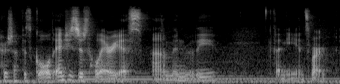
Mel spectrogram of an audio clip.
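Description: A woman speaks with an American accent. Audible room echo and noticeable background noise fill the recording. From US Midwest (Michigan). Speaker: writer and adoption activist. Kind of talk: casual interview.

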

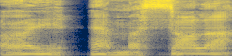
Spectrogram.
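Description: A man puts on a raspy character voice. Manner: grandiose, indignant, menacing.

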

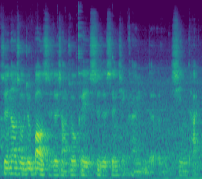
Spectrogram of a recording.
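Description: Noticeable background noise and audible room echo surround a man speaking at a medium pitch with fairly even intonation. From Taiwan. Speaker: architecture student. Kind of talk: casual interview.

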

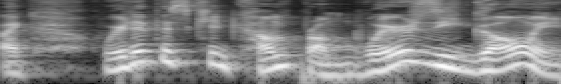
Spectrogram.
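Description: Speaking at a fairly quick pace with an American accent, this voice is somewhat breathy and has ordinary pitch variation. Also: man. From US, Northern Virginia. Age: 30s. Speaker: content creator and filmmaker. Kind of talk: casual interview chat.

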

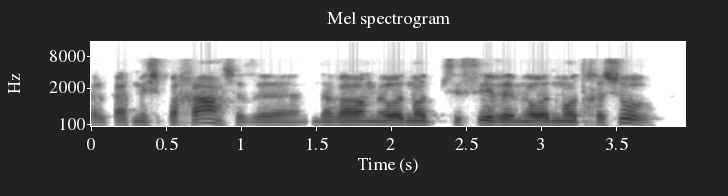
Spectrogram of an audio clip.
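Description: This man's voice sits at a medium pitch, and his intonation stays fairly even. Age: 30s. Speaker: engineer and investor. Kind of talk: interview.

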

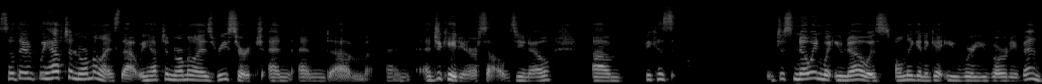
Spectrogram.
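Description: With an American accent, a woman speaks at medium pitch with lively intonation. Her tone is dark and mellow. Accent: Brooklyn accent deliberately dropped. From Brooklyn, New York City. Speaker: podcast host and event planner. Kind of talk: casual interview chat.

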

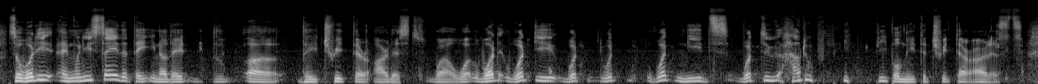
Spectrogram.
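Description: A man's plain, everyday voice, fairly high in pitch, with lively intonation and a moderate pace. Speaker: podcast host. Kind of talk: casual interview chat.

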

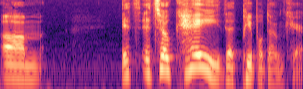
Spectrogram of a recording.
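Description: A man speaks in a medium pitch. His intonation is lively. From Cecil County, Maryland. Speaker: charity fundraising company owner and auctioneer. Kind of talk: casual interview chat. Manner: fast talker, animated.

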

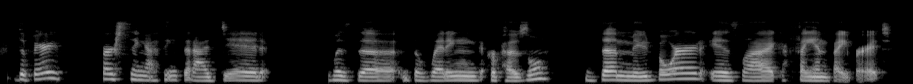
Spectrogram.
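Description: A woman speaks at a fairly slow pace with a Mississippi accent. The sound is dry and close, with no echo. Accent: Southern US (Mississippi). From US South, Corinth, Mississippi. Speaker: floral designer and business owner. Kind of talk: interview.

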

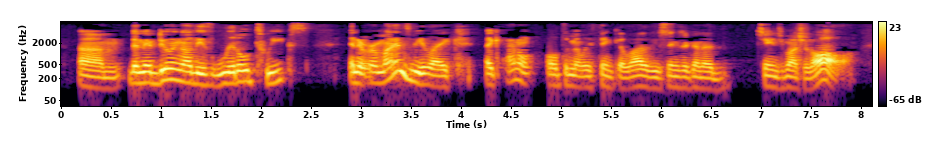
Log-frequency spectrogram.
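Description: A man with an unremarkable speaking voice and medium pitch talks at a moderate pace with lively intonation. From New Jersey. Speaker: sports podcast host. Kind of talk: casual chat. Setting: home recording, separate tracks.

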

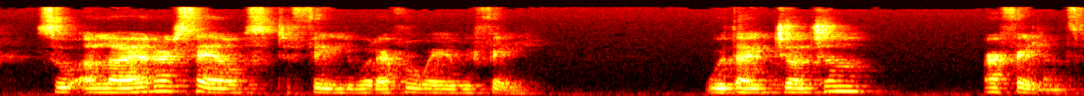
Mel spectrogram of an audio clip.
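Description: A woman's fairly low voice, fairly quick, with a Mid Ulster accent and audible room echo. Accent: Mid Ulster Northern Irish. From Northern Ireland, County Tyrone. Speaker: life coach and therapist. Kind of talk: podcast interview.

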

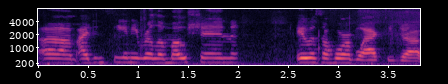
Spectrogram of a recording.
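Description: A woman's fairly high voice at a moderate pace, a plain, everyday voice. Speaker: podcast co-host. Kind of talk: casual chat. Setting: video call.

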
